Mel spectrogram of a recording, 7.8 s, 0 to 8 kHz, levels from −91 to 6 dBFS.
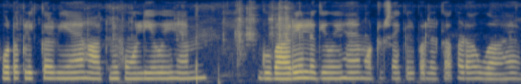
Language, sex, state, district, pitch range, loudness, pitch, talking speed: Hindi, female, Chandigarh, Chandigarh, 200-210 Hz, -21 LUFS, 205 Hz, 160 wpm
